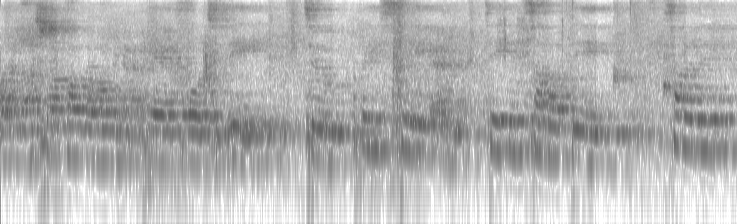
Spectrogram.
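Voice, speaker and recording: A woman hosting a community event, making slow, deliberate announcements and inviting people forward. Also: medium pitch. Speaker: event host. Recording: echoey hall from far off, background noise.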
